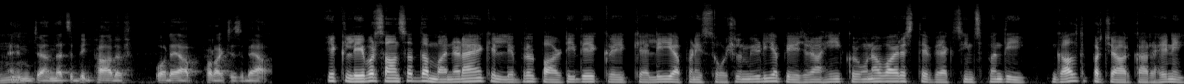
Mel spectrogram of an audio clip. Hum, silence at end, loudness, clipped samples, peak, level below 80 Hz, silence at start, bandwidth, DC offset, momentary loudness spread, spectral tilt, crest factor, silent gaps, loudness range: none; 0 s; -25 LUFS; under 0.1%; -4 dBFS; -66 dBFS; 0 s; 18 kHz; under 0.1%; 8 LU; -6 dB/octave; 20 dB; 2.73-3.06 s; 4 LU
